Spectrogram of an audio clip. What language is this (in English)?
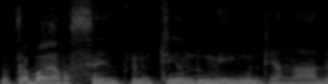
Portuguese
